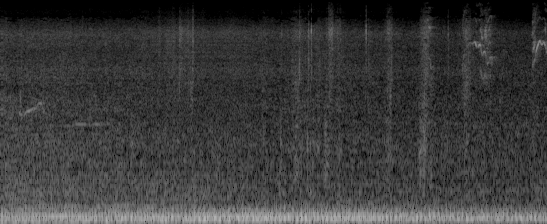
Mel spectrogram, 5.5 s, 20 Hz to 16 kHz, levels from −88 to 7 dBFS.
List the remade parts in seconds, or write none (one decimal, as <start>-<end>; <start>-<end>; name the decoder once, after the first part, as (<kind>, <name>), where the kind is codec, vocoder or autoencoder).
1.5-2.5 (autoencoder, DAC-VAE)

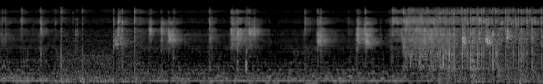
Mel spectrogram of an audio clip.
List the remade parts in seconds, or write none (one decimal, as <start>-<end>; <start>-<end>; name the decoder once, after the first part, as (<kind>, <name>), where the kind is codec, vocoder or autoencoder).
0.0-0.6 (vocoder, BigVGAN v2); 1.4-4.5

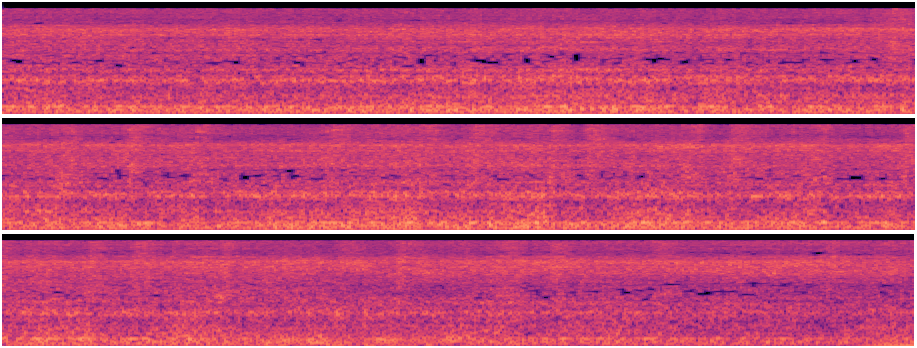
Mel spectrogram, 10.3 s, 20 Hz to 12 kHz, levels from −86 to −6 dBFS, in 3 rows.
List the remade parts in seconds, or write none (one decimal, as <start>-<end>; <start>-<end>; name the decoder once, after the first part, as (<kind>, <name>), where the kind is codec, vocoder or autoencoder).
7.8-8.6 (codec, SNAC)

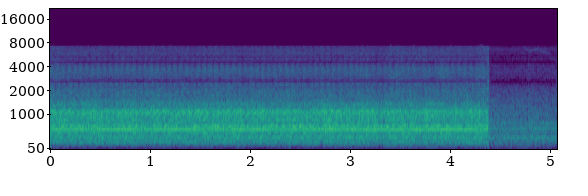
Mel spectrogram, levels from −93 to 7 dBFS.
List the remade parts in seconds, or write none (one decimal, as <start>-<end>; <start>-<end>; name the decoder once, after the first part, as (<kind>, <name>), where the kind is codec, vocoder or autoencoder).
3.1-3.7 (vocoder, BigVGAN v2)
